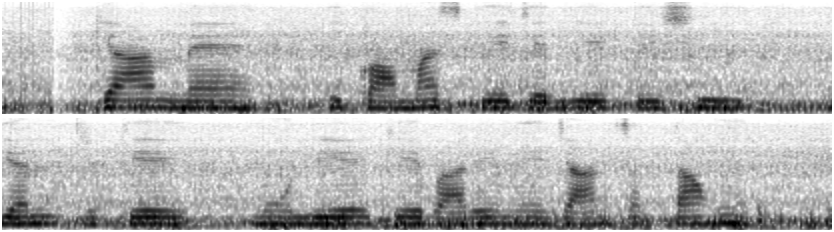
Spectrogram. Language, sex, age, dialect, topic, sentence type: Hindi, female, 36-40, Marwari Dhudhari, agriculture, question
